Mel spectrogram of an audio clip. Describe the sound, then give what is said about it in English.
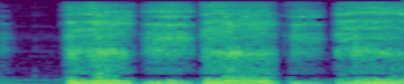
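A person vocally imitates a dog's reverse sneezing: four rapid, loud, snorting inhaled grunts in a steady rhythm, each harsh and throaty with a low rumbling core. “And when you say reverse coughing, we're referencing reverse sneezing, the sound that's like a...”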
